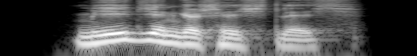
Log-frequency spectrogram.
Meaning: media-historical
- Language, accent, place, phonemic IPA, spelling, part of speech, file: German, Germany, Berlin, /ˈmeːdi̯ənɡəˈʃɪçtlɪç/, mediengeschichtlich, adjective, De-mediengeschichtlich.ogg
